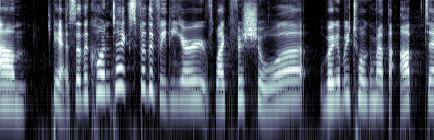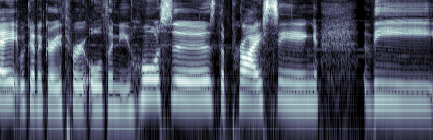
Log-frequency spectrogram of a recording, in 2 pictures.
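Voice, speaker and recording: Her pitch is high, with ordinary variation, at a moderate pace. The woman's voice has a dry, close sound with no echo. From Australia. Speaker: gaming streamer. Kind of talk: casual livestream chat. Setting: livestream. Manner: rambling, self-correcting.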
